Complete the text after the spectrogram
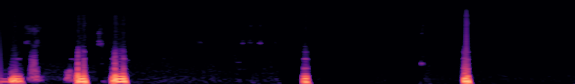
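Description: A young woman speaks in short bursts over an online call.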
